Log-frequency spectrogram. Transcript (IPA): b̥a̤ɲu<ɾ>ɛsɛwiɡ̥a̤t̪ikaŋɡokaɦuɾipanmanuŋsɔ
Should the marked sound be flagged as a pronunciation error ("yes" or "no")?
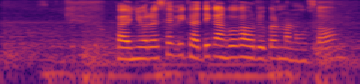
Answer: no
